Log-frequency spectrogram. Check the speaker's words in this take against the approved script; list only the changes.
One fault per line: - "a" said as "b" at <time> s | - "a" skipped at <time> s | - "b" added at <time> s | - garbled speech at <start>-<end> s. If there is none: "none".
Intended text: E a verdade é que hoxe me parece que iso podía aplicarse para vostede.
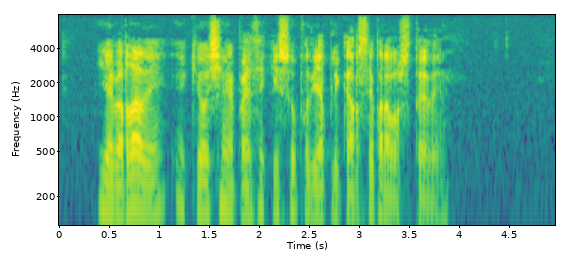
none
